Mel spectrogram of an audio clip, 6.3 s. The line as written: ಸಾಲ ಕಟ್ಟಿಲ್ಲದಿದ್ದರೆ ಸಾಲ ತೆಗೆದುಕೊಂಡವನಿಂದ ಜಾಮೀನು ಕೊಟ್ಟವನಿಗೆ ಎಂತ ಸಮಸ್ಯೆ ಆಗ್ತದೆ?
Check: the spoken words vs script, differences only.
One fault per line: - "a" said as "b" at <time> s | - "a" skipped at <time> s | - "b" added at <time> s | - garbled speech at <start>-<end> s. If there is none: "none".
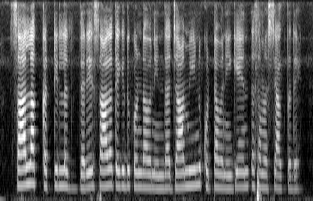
none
